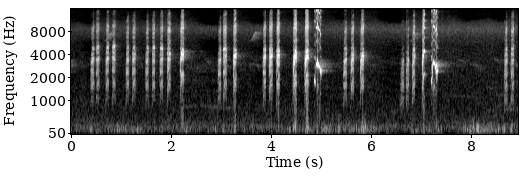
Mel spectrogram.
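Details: Sooty-headed bulbul singing vigorously as a lure to challenge rivals and make other bulbuls respond: rapid bursts of sharp, clipped chirps in clusters of three or four, twice broken by a louder ringing whistled flourish, faint rumble beneath.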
